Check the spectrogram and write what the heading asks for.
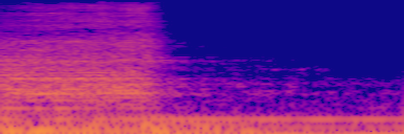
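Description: Quiet room tone with a steady low hum; a faint hiss above it fades out about a second in.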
